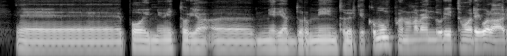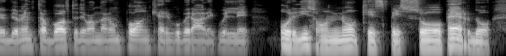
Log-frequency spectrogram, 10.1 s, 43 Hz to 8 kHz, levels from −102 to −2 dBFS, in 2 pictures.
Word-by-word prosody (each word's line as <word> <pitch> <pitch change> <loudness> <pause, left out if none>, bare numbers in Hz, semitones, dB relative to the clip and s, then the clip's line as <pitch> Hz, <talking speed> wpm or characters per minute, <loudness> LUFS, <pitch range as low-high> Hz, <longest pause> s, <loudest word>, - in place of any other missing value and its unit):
ehm, 85 -1 -2
poi 95 -1 +3
mi 95 - -3
metto 95 +1 -3
lì 90 - -1
a 90 - -1
uhm, 90 -1 -3
mi 90 +1 -4
riaddormento, 95 0 -2
perché, - - -2
comunque, 125 -4 0
non 95 +1 -5
avendo 100 0 -2
u - - +4
ritmo 105 -1 +1
regolare, 95 -1 +6
ovviamente, 105 +2 -6
a - - +1
volte, 105 0 +1
devo 95 -1 -8
andare 90 +1 -10
un 95 -1 -14
po' 100 - +1
anche 95 0 -14
a - - -4
recuperare 90 -2 -7
quelle 90 0 -12 0.3
ore 105 -4 +4
di 115 +3 +1
sonno, 95 -1 0
che - - -1
spesso 95 -1 +2
perdo, 85 -7 +3
95 Hz, 195 wpm, -23 LUFS, 90-100 Hz, 0.3 s, regolare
